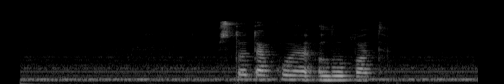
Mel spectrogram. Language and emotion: Russian, neutral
